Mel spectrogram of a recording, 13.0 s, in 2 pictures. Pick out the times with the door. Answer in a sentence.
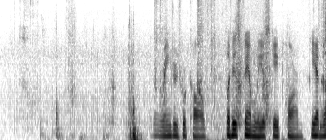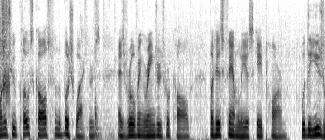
You can hear the door from 0.8 to 2.9 s and from 8.1 to 8.9 s.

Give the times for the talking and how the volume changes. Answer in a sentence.
The talking can be heard from 3.0 to 12.9 s, at a steady volume.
